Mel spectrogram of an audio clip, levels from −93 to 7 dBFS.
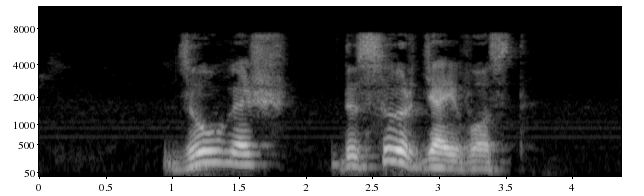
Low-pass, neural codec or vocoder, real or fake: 7.2 kHz; none; real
